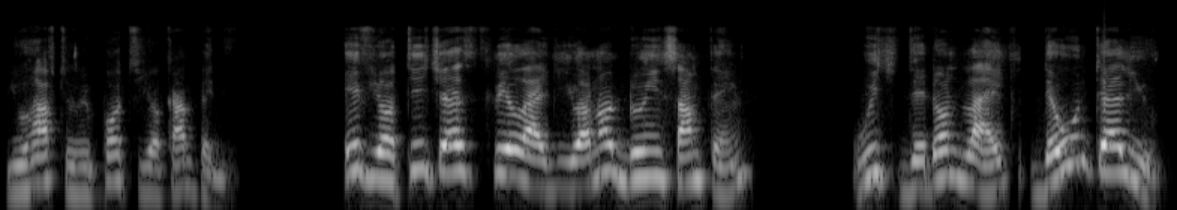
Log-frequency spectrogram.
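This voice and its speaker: A man from Ghana hosting a live stream Q&A, explaining steps slowly and repeating key points. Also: high-pitched, lively intonation, darkish tone. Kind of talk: live Q&A advice.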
